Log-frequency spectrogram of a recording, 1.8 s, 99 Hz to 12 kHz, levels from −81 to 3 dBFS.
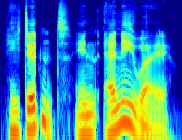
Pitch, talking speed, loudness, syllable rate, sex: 120 Hz, 130 wpm, -19 LUFS, 3.8 syllables/s, male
